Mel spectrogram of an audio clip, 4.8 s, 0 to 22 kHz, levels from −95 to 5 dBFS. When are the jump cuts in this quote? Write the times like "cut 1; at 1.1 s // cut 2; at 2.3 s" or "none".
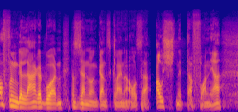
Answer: cut 1; at 1.4 s // cut 2; at 3.0 s

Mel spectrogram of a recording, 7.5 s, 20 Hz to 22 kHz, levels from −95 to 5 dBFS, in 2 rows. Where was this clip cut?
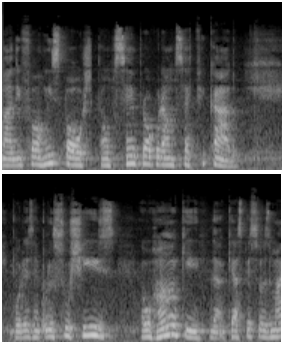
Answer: cut 1; at 1.2 s // cut 2; at 3.8 s // cut 3; at 6.5 s

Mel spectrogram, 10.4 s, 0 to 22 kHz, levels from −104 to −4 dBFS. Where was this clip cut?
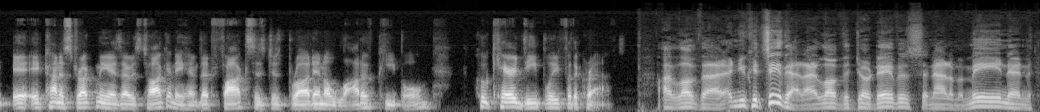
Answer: cut 1; at 2.0 s // cut 2; at 4.6 s

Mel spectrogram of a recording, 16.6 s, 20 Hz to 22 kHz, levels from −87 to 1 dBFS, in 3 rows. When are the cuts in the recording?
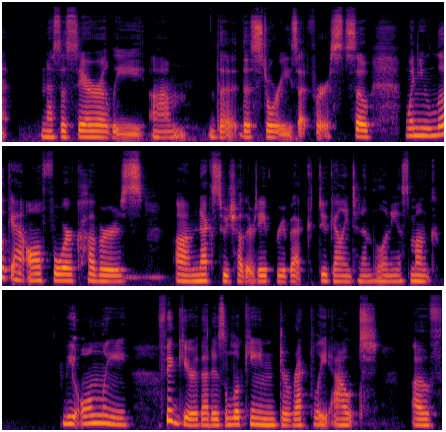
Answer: cut 1; at 8.7 s // cut 2; at 13.0 s

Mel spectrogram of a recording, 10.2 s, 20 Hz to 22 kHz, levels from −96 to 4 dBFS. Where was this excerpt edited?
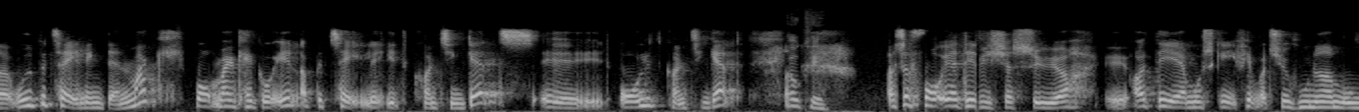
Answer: cut 1; at 5.9 s // cut 2; at 7.3 s // cut 3; at 8.5 s

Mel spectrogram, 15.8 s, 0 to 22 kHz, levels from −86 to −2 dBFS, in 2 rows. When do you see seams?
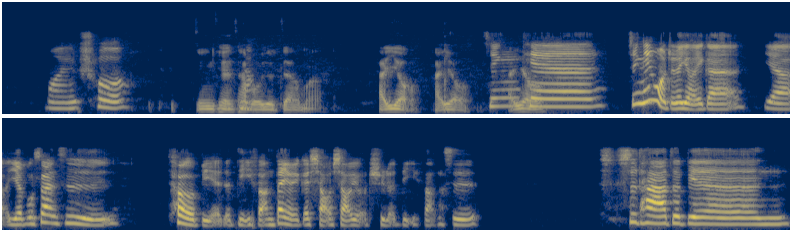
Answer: none

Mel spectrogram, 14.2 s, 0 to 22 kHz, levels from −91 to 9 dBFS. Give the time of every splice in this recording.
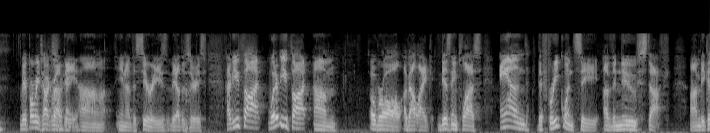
cut 1; at 10.7 s

